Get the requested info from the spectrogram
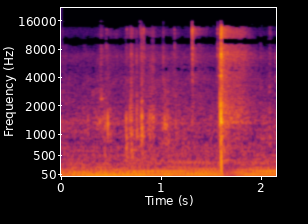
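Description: Plastic hood of an MN82 Pro RC truck being handled and snapped shut: a few small plastic clicks, then one sharp snap a little past the midpoint as it latches.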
